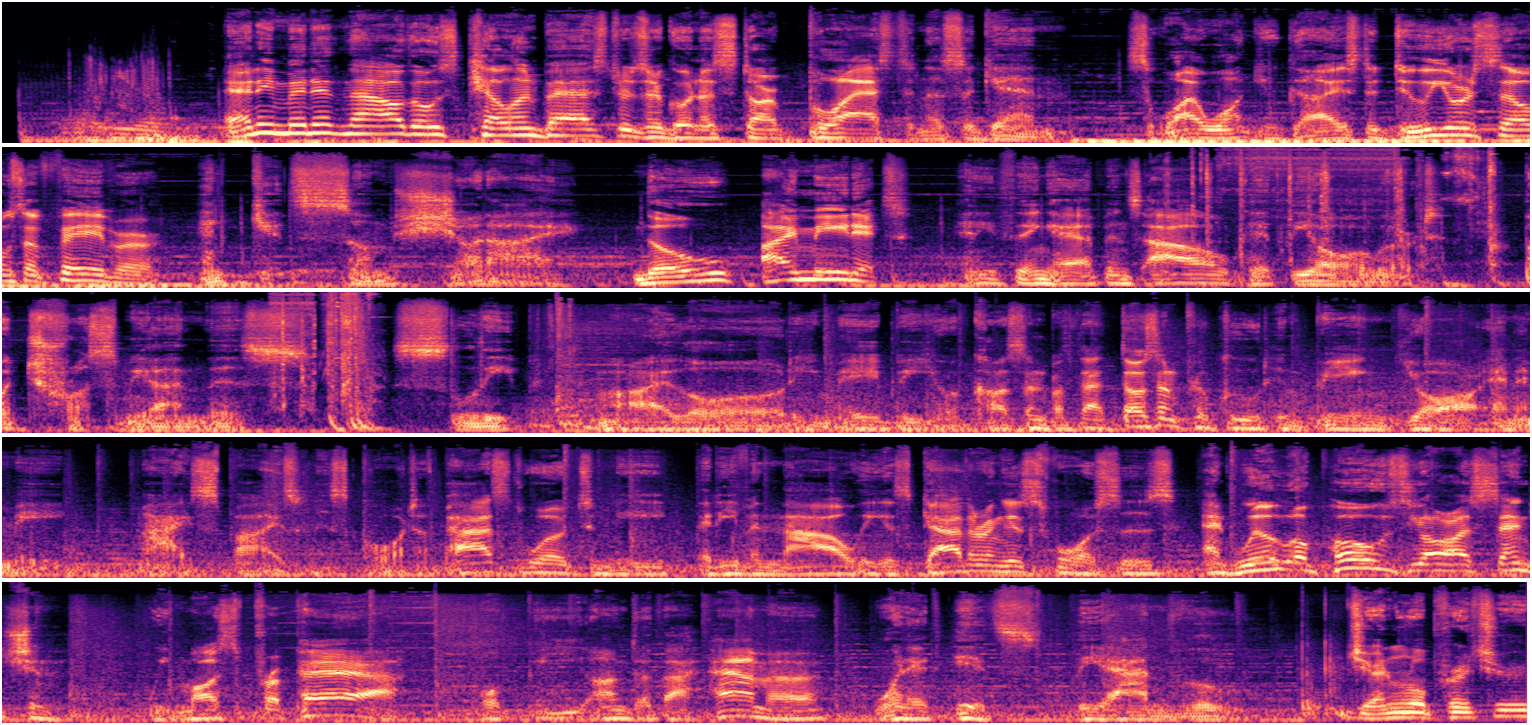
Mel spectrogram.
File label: vo interactive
